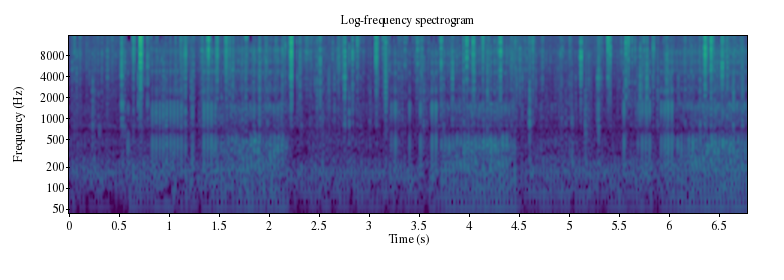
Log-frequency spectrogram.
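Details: Domestic cat purring beside a crackling fireplace, a low steady rumble rising and falling in long breathing cycles about every two seconds, with sharp crackles and pops of burning fire scattered throughout.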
